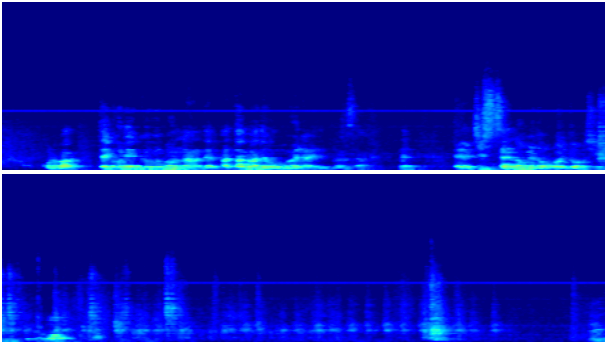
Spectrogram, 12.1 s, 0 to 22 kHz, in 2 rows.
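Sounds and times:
eraser rubbing on whiteboard: 6.1s - 11.0s.

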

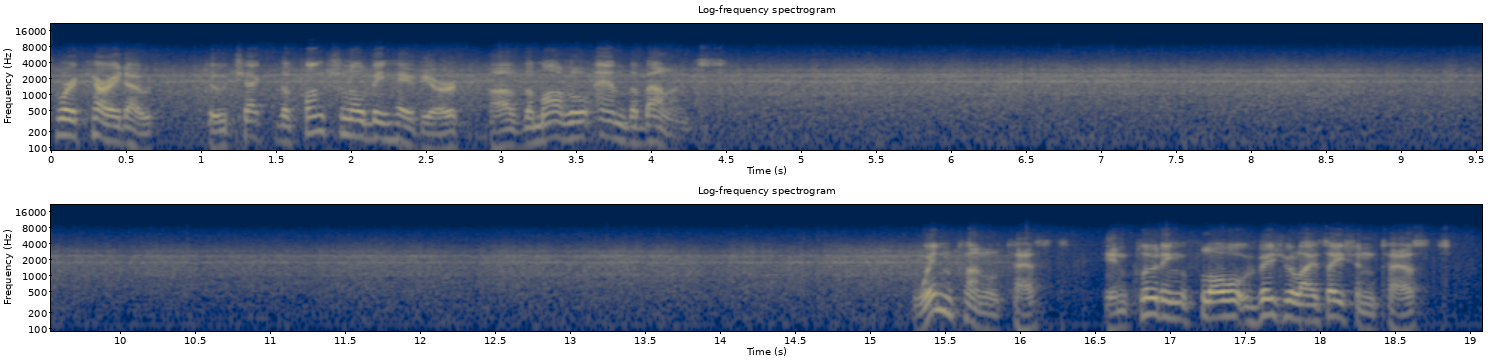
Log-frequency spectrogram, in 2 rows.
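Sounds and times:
faint high steady tones: 0.0s - 19.0s
steady rushing hiss: 0.0s - 19.0s.

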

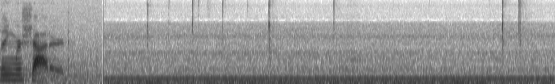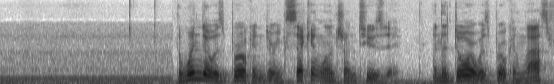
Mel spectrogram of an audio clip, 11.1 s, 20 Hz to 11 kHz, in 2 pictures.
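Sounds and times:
mechanical hum: 0.0s - 11.0s
low rumble: 1.0s - 7.3s.

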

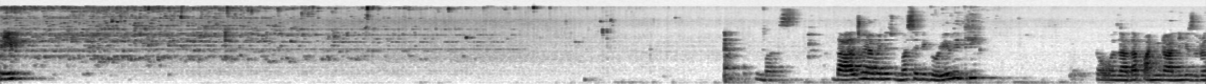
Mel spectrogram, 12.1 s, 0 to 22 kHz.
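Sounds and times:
water pouring into pot: 0.0s - 6.2s.

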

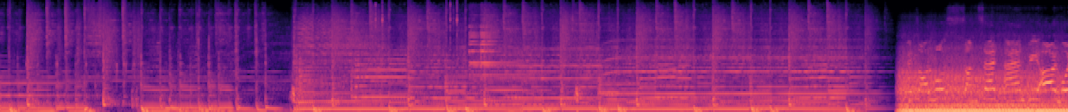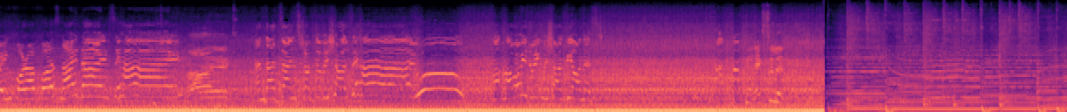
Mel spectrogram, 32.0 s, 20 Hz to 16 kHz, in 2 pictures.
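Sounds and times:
boat engine rumbling: 13.4s - 28.4s.

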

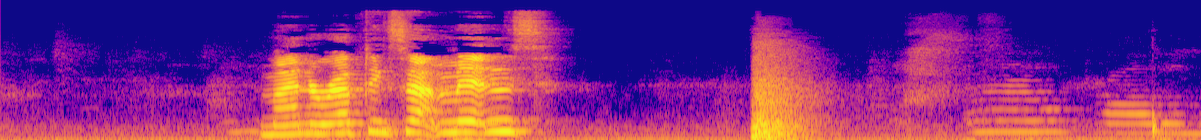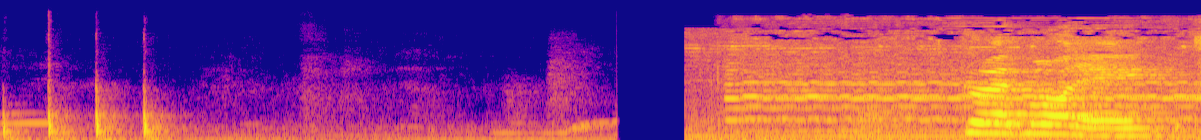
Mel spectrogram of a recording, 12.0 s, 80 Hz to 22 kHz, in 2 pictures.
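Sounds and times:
low steady hum: 0.0s - 9.1s.

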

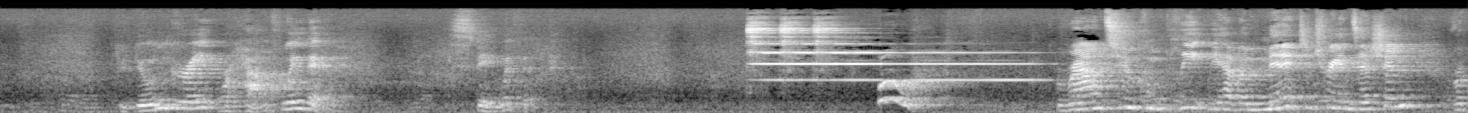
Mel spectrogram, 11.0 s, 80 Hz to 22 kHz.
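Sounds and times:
bell-like timer chime: 5.6s - 8.0s.

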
